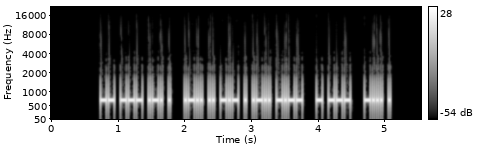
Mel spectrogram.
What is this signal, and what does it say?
Morse code, heard as a keyed tone, about 40 wpm, 700 Hz. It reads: MORE LIKELY TO BE
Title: Sets of 4 Words 40wpm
